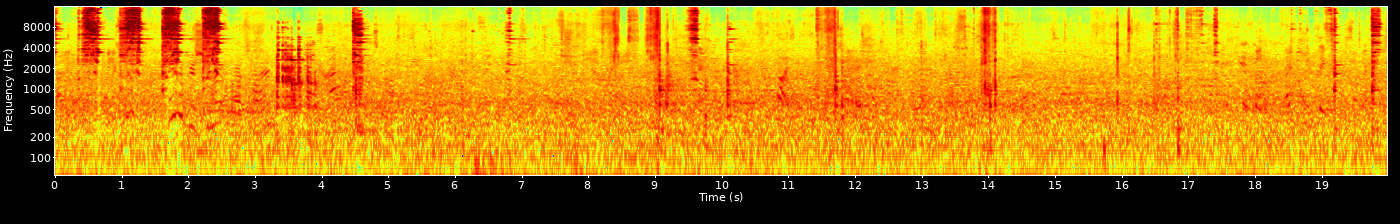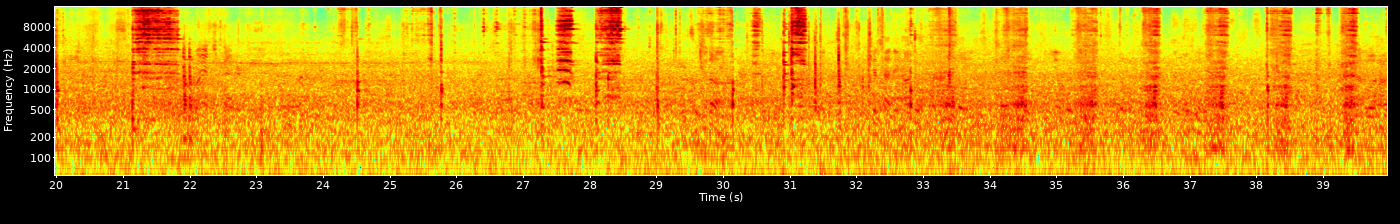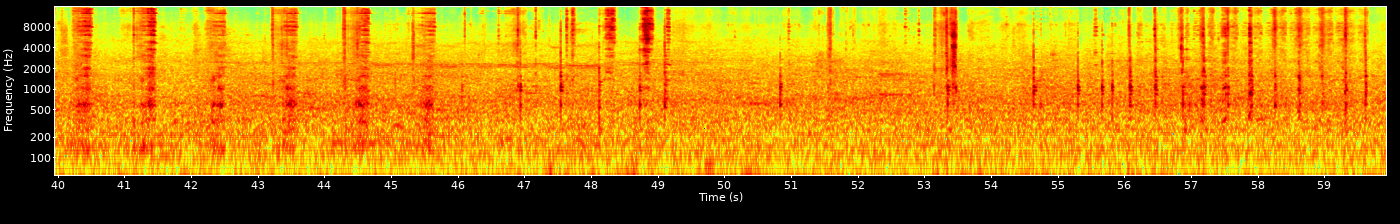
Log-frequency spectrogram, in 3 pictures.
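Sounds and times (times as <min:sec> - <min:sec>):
knife on honing steel: 0:00.0 - 0:02.6, 0:03.3 - 0:04.8, 0:06.7 - 0:07.2, 0:08.4 - 0:10.3, 0:19.0 - 0:20.2, 0:21.1 - 0:22.0, 0:25.4 - 0:28.6, 0:30.0 - 0:31.9, 0:34.2 - 0:34.6, 0:36.3 - 0:36.6, 0:37.2 - 0:39.6, 0:40.2 - 0:41.6, 0:42.2 - 0:42.6, 0:43.2 - 0:43.7, 0:44.3 - 0:49.2, 0:53.2 - 0:53.6, 0:54.6 - 0:59.7
murmur of crowd chatter: 0:00.0 - 0:59.9
knife slicing on wooden board: 0:47.6 - 0:49.2.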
